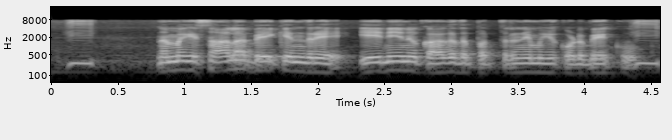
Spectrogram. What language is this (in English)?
Kannada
